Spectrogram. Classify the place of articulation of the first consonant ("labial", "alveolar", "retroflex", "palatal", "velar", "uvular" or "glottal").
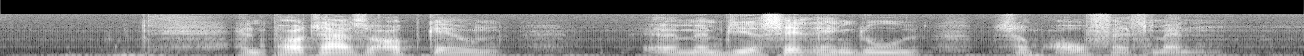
glottal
